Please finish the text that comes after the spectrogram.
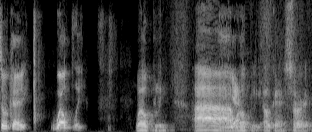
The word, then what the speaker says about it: Whelpley: It's Whelpley. It's a hard name to pronounce, but my dad would be disappointed if I didn't correct you on the pronunciation. It's okay. Whelpley.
